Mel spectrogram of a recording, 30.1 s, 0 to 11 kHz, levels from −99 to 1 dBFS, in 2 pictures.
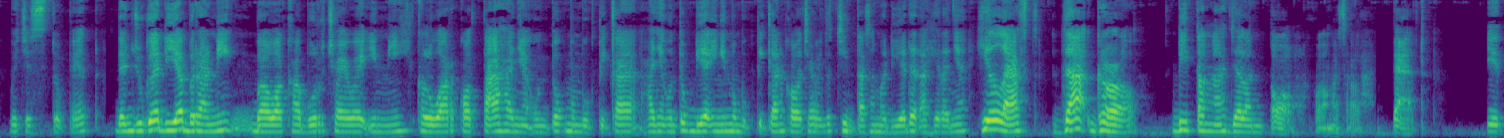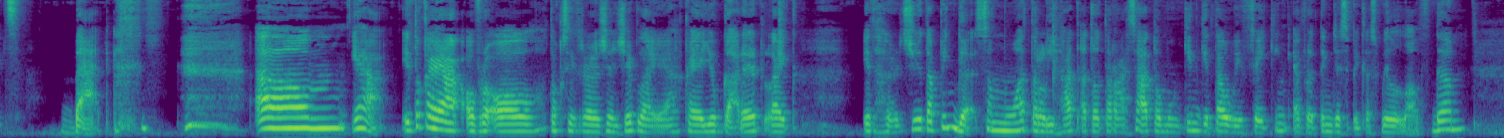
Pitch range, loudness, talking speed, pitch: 160-190 Hz, -24 LUFS, 155 wpm, 170 Hz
